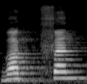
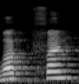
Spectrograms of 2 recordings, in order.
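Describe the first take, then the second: Both takes have the same delivery.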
